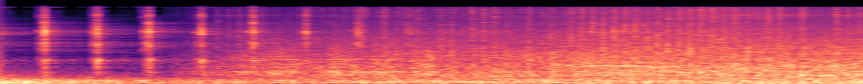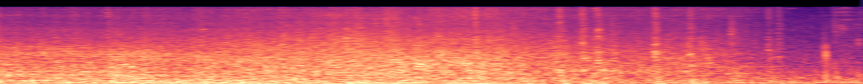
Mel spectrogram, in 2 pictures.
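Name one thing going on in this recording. A car drives slowly along a wet street, tyres hissing on the water.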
